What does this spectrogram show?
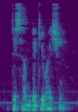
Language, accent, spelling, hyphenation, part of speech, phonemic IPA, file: English, Southern England, disambiguation, dis‧am‧big‧u‧a‧tion, noun, /dɪsæmˌbɪɡjuːˈeɪʃən/, LL-Q1860 (eng)-disambiguation.wav
- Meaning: 1. The removal of ambiguity 2. A page on a wiki containing links to two or more topics with the same name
